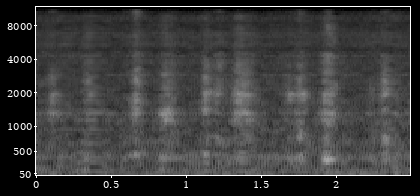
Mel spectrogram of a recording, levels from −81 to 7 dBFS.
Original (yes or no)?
no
